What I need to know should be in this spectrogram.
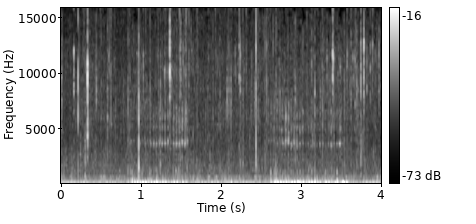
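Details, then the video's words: Domestic cat purring while sleeping, one of two at a rainy window near a fire. A deep, buzzing rumble comes in two breath-long swells, with light fire crackles and a couple of soft thumps. "Purring Cat"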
